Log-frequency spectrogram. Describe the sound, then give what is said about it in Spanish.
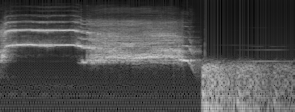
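A servant woman lets out a long, piercing scream of horror with her mouth wide open, rising in pitch partway through, then breaking off abruptly into a dense, rumbling burst of noise. “Las plumas superiores volaron y la sirvienta dio un grito de horror con toda la boca abierta, llevándose las manos crispadas a los bandos.”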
